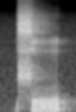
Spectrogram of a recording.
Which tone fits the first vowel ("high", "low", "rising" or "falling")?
low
